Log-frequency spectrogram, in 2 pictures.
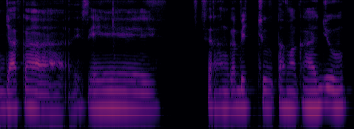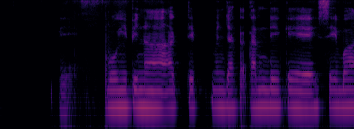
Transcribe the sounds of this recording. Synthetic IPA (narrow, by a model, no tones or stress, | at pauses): ɲd͡ʒakase | seɾaŋɡabɛt͡ʃːut̪amakad͡ʒu | ḛboŋip̬inaːk̚t̪ip̚məɲd͡ʒaka̰ʔkandekeseba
